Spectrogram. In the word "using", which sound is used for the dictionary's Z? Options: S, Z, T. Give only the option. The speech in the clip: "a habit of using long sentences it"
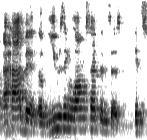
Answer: Z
